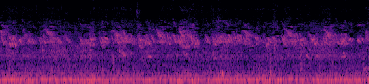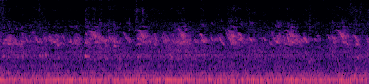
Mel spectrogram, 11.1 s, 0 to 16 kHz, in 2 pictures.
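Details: New Hampshire chickens on a farm, 22 March 2021: a steady, dense chatter of many short, high chirps and clucks overlapping throughout, with a constant low rumble of background noise.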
